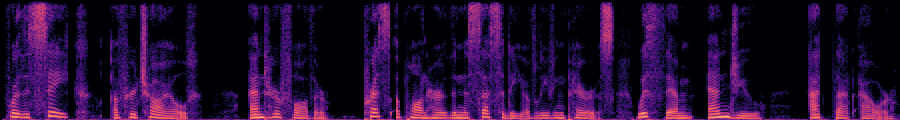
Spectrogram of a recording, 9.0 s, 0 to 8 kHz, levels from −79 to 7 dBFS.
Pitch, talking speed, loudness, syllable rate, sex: 170 Hz, 160 wpm, -19 LUFS, 4.4 syllables/s, female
